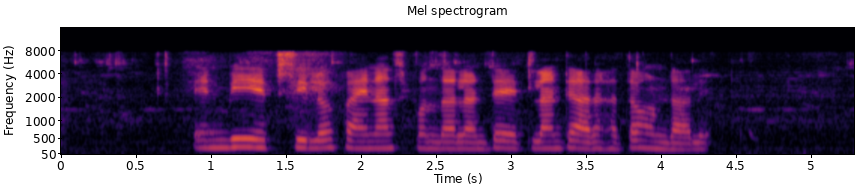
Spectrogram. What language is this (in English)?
Telugu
